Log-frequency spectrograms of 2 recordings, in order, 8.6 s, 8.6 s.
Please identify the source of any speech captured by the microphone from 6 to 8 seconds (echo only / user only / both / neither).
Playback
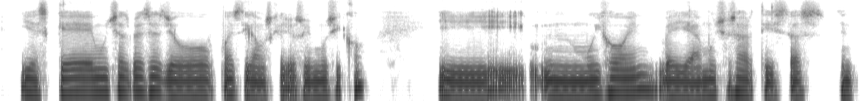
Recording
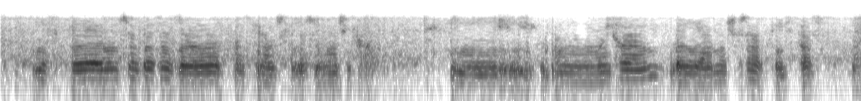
echo only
